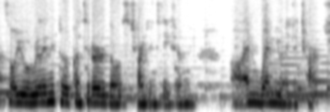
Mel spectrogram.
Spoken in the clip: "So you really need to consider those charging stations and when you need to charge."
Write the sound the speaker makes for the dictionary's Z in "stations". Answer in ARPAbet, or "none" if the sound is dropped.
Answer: none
